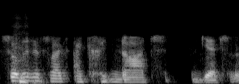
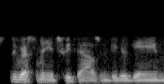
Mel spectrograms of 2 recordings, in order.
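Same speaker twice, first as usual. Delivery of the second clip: ordinary talk, nothing marked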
